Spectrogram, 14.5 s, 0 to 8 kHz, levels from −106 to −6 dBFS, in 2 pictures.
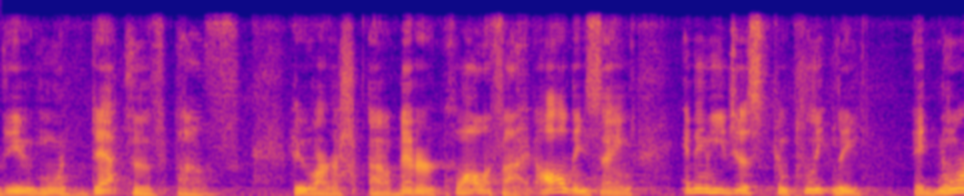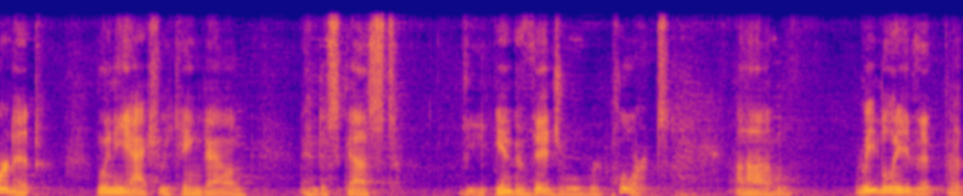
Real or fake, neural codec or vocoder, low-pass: fake; codec, 44.1 kHz, 3.4 kbps, Pupu-Codec; 7.2 kHz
